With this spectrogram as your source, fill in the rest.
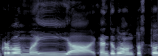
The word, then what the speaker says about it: মজ্জা: তাহলে শ্রী ভগবান উবাচা দুই নম্বর এখানে দেখুন মজ্জা আছে বাংলায় বললে মজ্জা ঠিক না কিন্তু আমরা উচ্চারণ করব মাইয়া এখানে দেখুন অন্তস্থ জ আছে আবার জ ফলাও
